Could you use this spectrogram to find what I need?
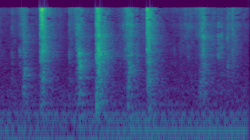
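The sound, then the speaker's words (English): Tarot cards drawn from a deck give soft snapping flicks, a few crisp clicks at an uneven pace over a low steady hum. “Let me go ahead and take some more cards right quick. May I have some more cards, please?”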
